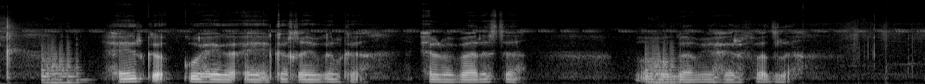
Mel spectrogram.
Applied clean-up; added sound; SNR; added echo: none; Musical instrument; 10 dB; none.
